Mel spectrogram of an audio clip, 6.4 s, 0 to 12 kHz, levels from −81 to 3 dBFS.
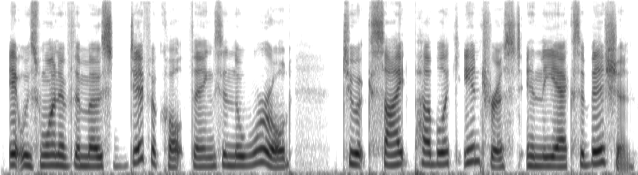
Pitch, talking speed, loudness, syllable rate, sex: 200 Hz, 170 wpm, -17 LUFS, 5.2 syllables/s, female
